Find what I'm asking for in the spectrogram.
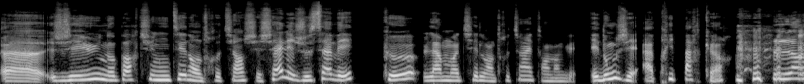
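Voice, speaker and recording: A woman talks at a fairly slow pace and medium pitch in an ordinary speaking voice, the sound dry and close with no echo. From France, Yvelines (Paris region). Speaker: entrepreneur, company founder. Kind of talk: interview conversation. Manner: casual, many fillers.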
